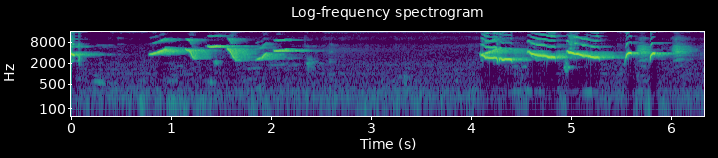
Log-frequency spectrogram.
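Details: Orange-headed thrush lure song for a bird that has stopped singing: a string of bright whistled and rising notes, a pause of about two seconds, then a fast warbling run of varied whistles.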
